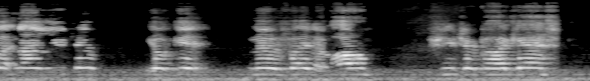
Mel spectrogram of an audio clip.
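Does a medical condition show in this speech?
Yes: cerebral palsy; physically challenged.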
